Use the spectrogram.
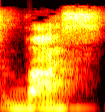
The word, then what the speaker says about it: vase: No, it's only what is visible to the eye that we can interpret this ah iyung mga British pronounce it as VAS, no? Vas influenced by the English.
